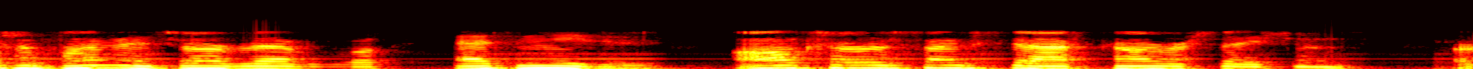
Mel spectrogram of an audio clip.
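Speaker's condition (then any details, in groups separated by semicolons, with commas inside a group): Multiple sclerosis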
